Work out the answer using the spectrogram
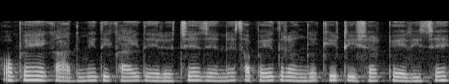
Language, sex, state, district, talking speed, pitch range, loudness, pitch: Rajasthani, female, Rajasthan, Nagaur, 215 wpm, 175-190 Hz, -18 LUFS, 180 Hz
